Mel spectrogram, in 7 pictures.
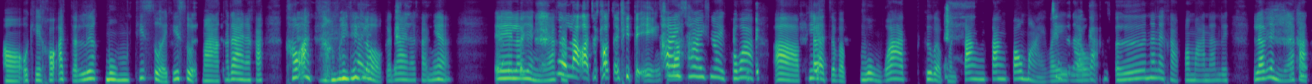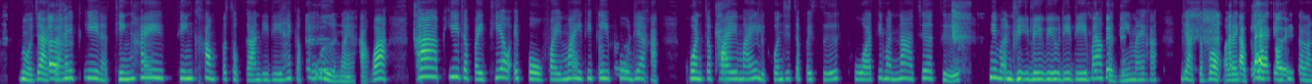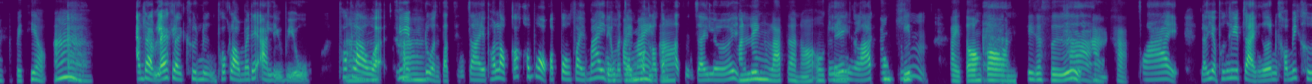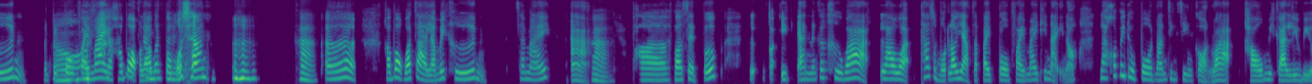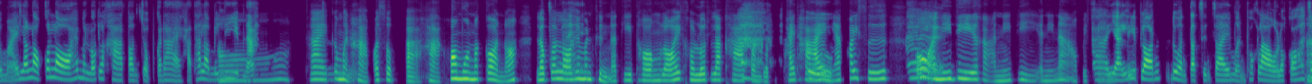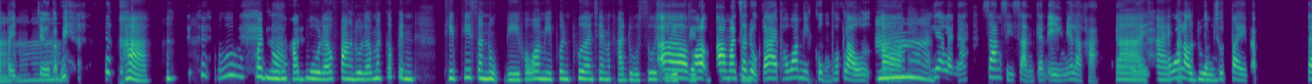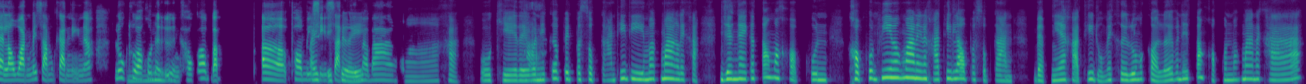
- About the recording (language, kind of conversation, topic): Thai, podcast, คุณเคยโดนหลอกตอนเที่ยวไหม แล้วได้เรียนรู้อะไร?
- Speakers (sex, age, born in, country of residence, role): female, 35-39, Thailand, Thailand, host; female, 45-49, United States, United States, guest
- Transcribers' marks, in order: other background noise; chuckle; tapping; laughing while speaking: "ไม่ได้หลอก"; chuckle; laugh; chuckle; chuckle; laughing while speaking: "ใช่"; chuckle; laugh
